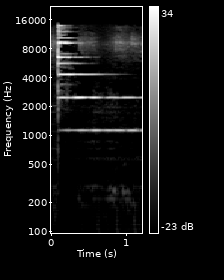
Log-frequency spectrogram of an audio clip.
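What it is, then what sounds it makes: Cast transmission drum rings clearly, sound casting. A hanging, empty cast-metal Ford C4 transmission forward drum is struck once and rings like a bell, with clear high tones near 1.1 kHz and 2.5 kHz that sustain through the clip. The ring marks a good casting, unlike drums that give only a dull thud when hit.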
